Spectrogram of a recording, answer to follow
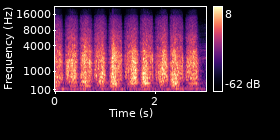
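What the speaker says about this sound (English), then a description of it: "All you do is take your piece of chalk and just rub it across" Chalk rubs back and forth across a painted chalkboard cabinet door in about ten steady, even strokes, loud and close, with a gritty scraping texture.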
